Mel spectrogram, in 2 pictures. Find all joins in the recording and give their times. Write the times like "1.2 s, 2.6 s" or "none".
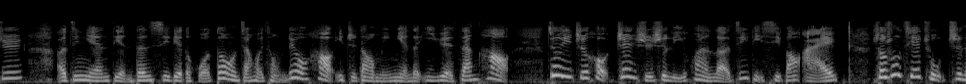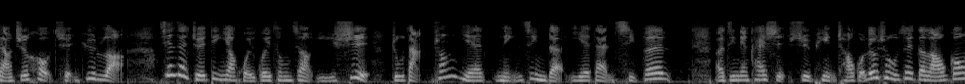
5.4 s, 11.2 s, 16.8 s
